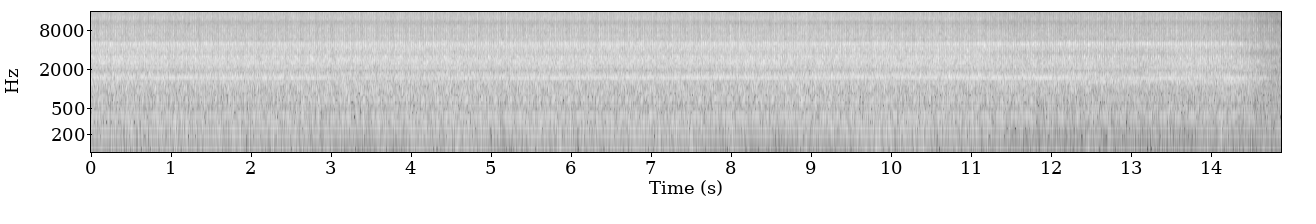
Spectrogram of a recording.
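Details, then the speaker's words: 2004 Ford F350 6.0L Power Stroke diesel just restarted after blue spring upgrade with adjustable fuel block: steady, even diesel clatter with a bright turbo whistle until the engine drops away; normal idle, despite a known coolant leak. "Definitely started it back up just to record that noise. Ain't nothing like a turbo. They sound amazing."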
